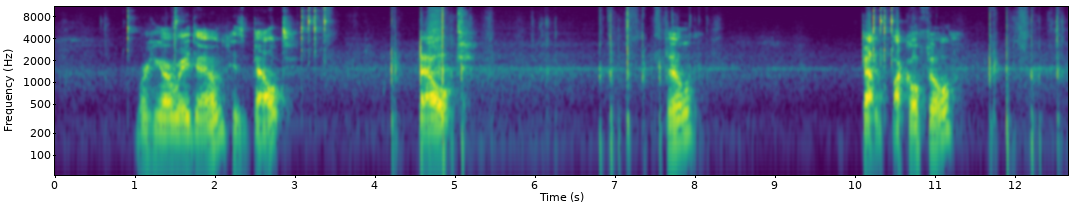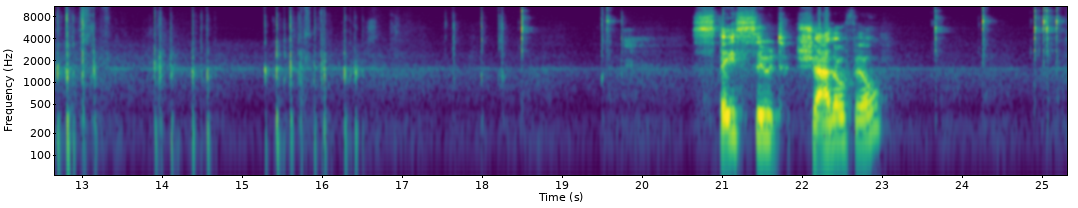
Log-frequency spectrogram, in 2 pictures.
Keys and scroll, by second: 0.7 space, 4.2-8.0 typing, 11.7-16.3 typing, 17.7 space, 18.3 space.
